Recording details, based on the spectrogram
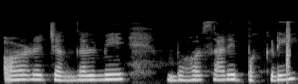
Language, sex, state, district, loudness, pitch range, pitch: Hindi, female, Haryana, Jhajjar, -15 LUFS, 205-220 Hz, 210 Hz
